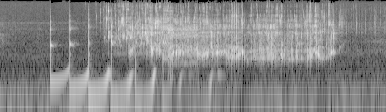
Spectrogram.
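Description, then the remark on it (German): Dewdrop Licket vanilla-cherry mead pours from a bottle into a glass. It starts with a quick run of about eight rising glugs that give way to a steady splashing fill lasting a few seconds. No one speaks. “So, dann schildere uns doch mal deine Eindrücke, während ich mir eingieße.”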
